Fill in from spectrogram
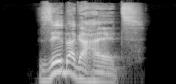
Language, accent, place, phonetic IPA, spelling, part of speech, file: German, Germany, Berlin, [ˈzɪlbɐɡəˌhalt͡s], Silbergehalts, noun, De-Silbergehalts.ogg
- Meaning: genitive singular of Silbergehalt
